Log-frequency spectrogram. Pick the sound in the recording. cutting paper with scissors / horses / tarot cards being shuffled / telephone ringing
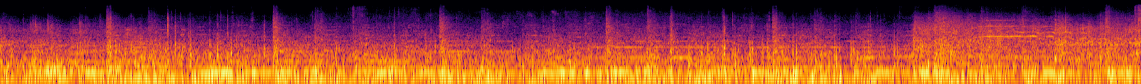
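horses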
